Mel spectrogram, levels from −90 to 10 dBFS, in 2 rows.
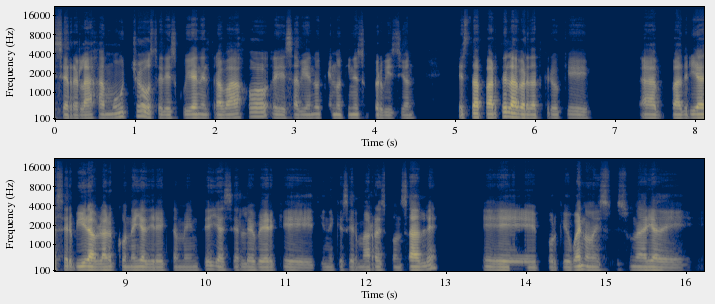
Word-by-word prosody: se 110 +2 0
relaja 105 +2 +1
mucho, 130 +7 -3
o - - +2
se 110 - -9
descuida 110 +2 -1
en 115 - -1
el 110 0 -4
trabajo, 125 +8 0
eh, 110 -2 -4
sabiendo 110 +1 -5
que 110 -1 -12
no 110 - -4
tiene 110 +1 -6
supervisión. 100 -1 -9 0.5
Esta 130 -1 +3
parte, 120 +5 +5
la 135 -4 +10
verdad, 110 -2 +3
creo 110 -1 -9
que, 110 -2 -9 0.6
ah, 110 -1 +1
podría, 115 +1 +3
servir 115 0 +4
hablar 105 0 +5
con 105 -1 -7
ella 110 +1 +3
directamente, 105 +1 -7
y 125 - -7
hacerle 105 0 -5
ver, 100 0 +1
que 100 -3 -6
tiene 105 -1 -17
que - - -17
ser 105 0 -11
más 105 0 -4
responsable, 110 +1 0 0.5
eh, 100 -2 -2
porque 100 0 -11
bueno, 110 +1 +2
es 105 0 -10
es 105 0 -17
un 110 -1 -9
área 105 -1 +2
de 95 -1 -7
110 Hz, 165 wpm, -27 LUFS, 105-110 Hz, 0.6 s, la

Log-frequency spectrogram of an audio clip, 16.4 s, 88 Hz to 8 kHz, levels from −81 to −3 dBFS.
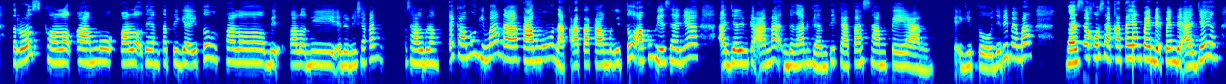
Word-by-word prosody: Terus 290 +9 0
kalau 280 -2 0
kamu 290 0 0
kalau 270 0 +2
yang 270 -2 -4
ke-3 275 -2 -2
itu, 330 +6 -4
kalau 280 -1 0
bi 255 - -2 0.2
kalau 250 0 -2
di 250 0 -5
Indonesia 245 +4 -4
kan 335 +3 -3 0.4
selalu 270 -1 +1
bilang, 270 - -2 0.2
"Eh 350 - -3
kamu 380 +3 -1
gimana 345 -2 +3
kamu?" 320 +3 +4
Nah 215 - +2
kata 250 +1 +1
kamu 250 0 +1
itu 275 +5 -4
aku 305 +1 +4
biasanya 300 +1 0 0.4
ajarin 265 +1 +2
ke 275 - -6
anak 265 +4 0
dengan 250 +2 -3
ganti 240 +3 -6
kata 255 +2 -1
"sampean" 240 - -3 0.2
kayak - - -11
gitu. 225 -3 -5
Jadi 250 +9 -3
memang 365 +3 +1 0.5
bahasa 285 +7 +6
kosakata 350 -2 +2
yang 355 0 +1
pendek-pendek 300 -3 +3
aja 235 +8 +3
yang 380 +1 -3
280 Hz, 155 wpm, -25 LUFS, 250-325 Hz, 0.5 s, bahasa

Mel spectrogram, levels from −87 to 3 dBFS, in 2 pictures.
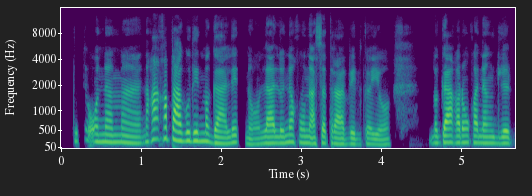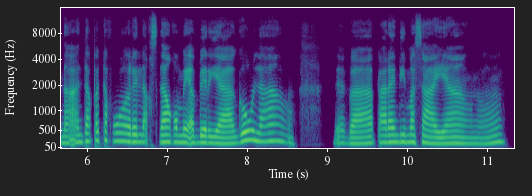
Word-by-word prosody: Totoo 205 -1 -3
naman, 180 -4 0
nakakapagod 250 -2 +4
din 220 -1 +3
magalit 170 -3 +1
'no, 135 +1 -3
lalo 160 +1 +2
na 185 - +2
kung 175 -2 -3
nasa 155 0 +1
travel 140 -3 -1
kayo. 130 -2 -2 0.5
Magkakaroon 175 +1 +2
ka 170 - +2
ng 160 -1 -1
guilt 160 +1 0
na, 175 +3 -1
"Dapat 225 +3 -3
ako 210 -2 -1
relax 185 0 -3
lang, 185 0 +2
kung 185 -1 -2
may 175 - +2
aberya, 165 -3 +1
go 225 +7 +2
lang!" 210 -4 -3 0.5
'Di 160 - -8
ba? 155 +2 -1
Para 180 +1 0
hindi 185 0 -2
masayang 155 -4 -1
'no? 155 +6 -6
170 Hz, 170 wpm, -22 LUFS, 155-190 Hz, 0.5 s, nakakapagod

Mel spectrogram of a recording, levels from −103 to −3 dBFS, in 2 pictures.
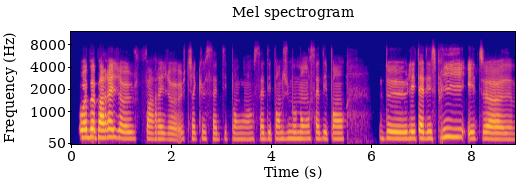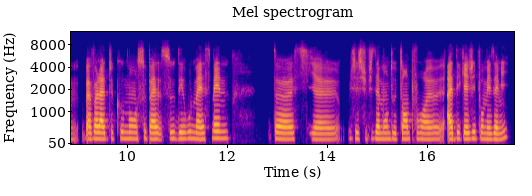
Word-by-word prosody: Ouais, 230 +1 +7
bah 240 +1 +7
pareil, 230 +1 +7
heu, 195 -2 +1
je - - -15
f - - -33
pareil, 185 -1 -3
heu, 170 0 -5
je 190 - -18
dirais 190 0 -8
que 195 +1 -10
ça 180 0 -8
dépend, 180 0 -10
ça 185 +1 -5
dépend 185 0 -5
du 190 +1 -7
moment, 195 -1 -2
ça 195 0 -4
dépend 185 -1 -3 0.7
de 195 -1 +3
l'état 200 0 +6
d'esprit 235 +5 -1
et 195 0 +1
de, 180 -2 0 0.2
bah, - - +2
voilà, 190 -1 +6
de 185 +1 -14
comment 190 0 -5
se 205 +2 -9
passe, 180 -2 +1
se 190 - -7
déroule 195 +1 -3
ma 185 -2 +1
semaine 205 +2 -1
en 200 - -26 0.7
fait, 195 - -2 0.3
heu, - - -2
si, 180 0 -15
heu, 170 0 -4 0.2
j'ai 195 -1 -8
suffisamment 185 0 -3
de 185 -1 -6
temps 185 +1 -1
pour, 185 -1 -6
heu, 175 +1 -4
à 175 - +7
dégager 185 +1 -1
pour 190 -1 -6
mes 175 0 -3
amis. 180 +7 0
190 Hz, 170 wpm, -23 LUFS, 180-195 Hz, 0.7 s, Ouais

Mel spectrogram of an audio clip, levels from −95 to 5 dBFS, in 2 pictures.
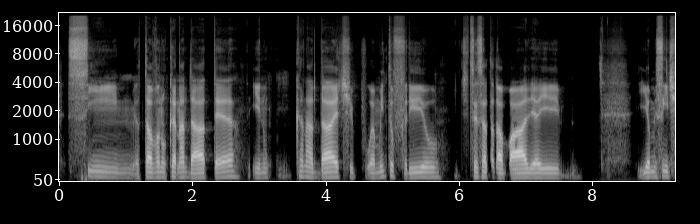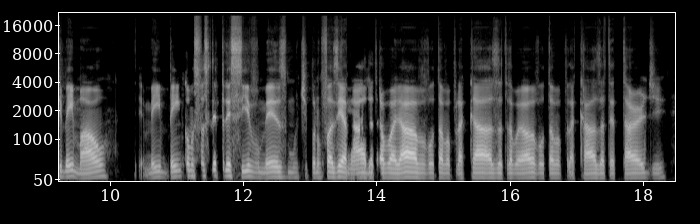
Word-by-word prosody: Sim, 110 -4 0
eu - - -10
estava 115 0 0
no 110 -2 -7
Canadá 110 -3 +2
até 115 +4 -1 0.2
e 105 -1 -5
no 110 +1 -13 0.4
Canadá 115 -1 +2
é - - +2
tipo, 105 -1 -6
é 105 - -2
muito 125 +5 -8
frio, 110 +1 -4 0.3
você - - -5
só - - 0
trabalha 105 0 +3
e 105 0 -3 1.1
e - - -11
eu 115 - -1
me 115 - -10
senti 125 -1 0
bem 125 +2 +2
mal, 115 +5 +1 0.5
meio 115 +3 -4
bem, 125 +2 -1
como 135 0 -5
se 125 - +1
fosse 140 - -2
depressivo 130 -5 +1
mesmo, 110 0 -1
tipo 110 - -8
eu - - -13
não 110 - -9
fazia 115 +2 +4
nada, 105 +1 +2
trabalhava 105 +1 +5
voltava 105 0 -4
pra 100 - -4
casa, 105 0 +2
trabalhava 105 +1 0
voltava 100 -1 -6
pra - - -8
casa 100 +1 -1
até 100 0 -8
tarde 105 +1 -1
110 Hz, 150 wpm, -24 LUFS, 105-115 Hz, 1.1 s, trabalhava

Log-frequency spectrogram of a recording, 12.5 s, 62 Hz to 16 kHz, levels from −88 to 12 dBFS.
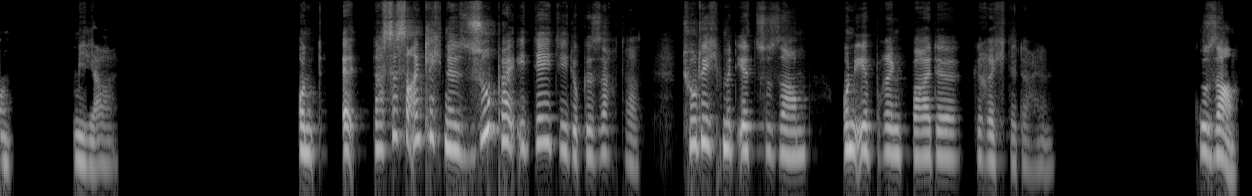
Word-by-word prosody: Mhm, 165 -4 -5 0.7
ja. 150 -1 -6 1.8
Und, 215 -1 +2 0.2
äh, 225 -1 +5 0.2
das 235 +5 0
ist 345 -2 +4
eigentlich 320 +1 +1
'ne 240 -4 +4
super 295 - +4
Idee, 275 +3 0
die 230 -2 -3
du 195 -2 -3
gesagt 200 0 -7
hast. 155 -4 -13 0.4
Tu 270 - +1
dich 275 -2 +2
mit 240 -1 +1
ihr 225 0 +3
zusammen 205 -3 -3 0.3
und 235 +1 +5
ihr 225 +1 +4
bringt 205 0 -2
beide 190 -1 -1
Gerichte 170 -3 -8
dahin. 145 -2 -19 1.5
Zusammen. 205 - +3
210 Hz, 125 wpm, -25 LUFS, 185-235 Hz, 1.8 s, äh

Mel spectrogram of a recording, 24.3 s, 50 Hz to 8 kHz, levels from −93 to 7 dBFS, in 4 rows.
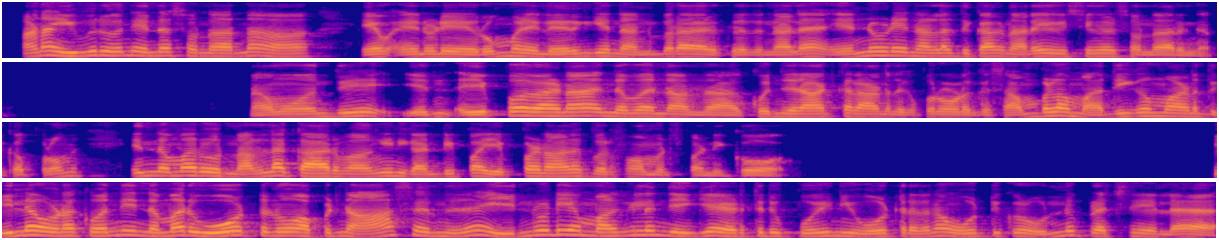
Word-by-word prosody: ஆனா, 225 - +3
இவரு 215 +4 0
வந்து 205 0 0
என்ன 195 +1 0
சொன்னார்னா, 170 +3 -1 0.5
எ - - +3 0.2
என்னுடைய 145 0 0 0.2
ரொம்ப 175 +6 -4
நீ 160 - +1
நெருங்கிய 160 +5 -1
நண்பரா 140 +3 -1
இருக்குறதனால, 130 +2 -4 0.3
என்னுடைய 205 +3 0
நலத்துக்காக 165 -1 -1
நிறைய 160 +4 0
விஷயங்கள் 160 0 -5
சொன்னார்ங்க. 125 -3 -3 1.3
நாம 130 +3 -2
வந்து 160 +4 -2 0.4
எந் 160 +5 -5 0.2
எப்போ 135 +11 0
வேணா 190 0 +5
இந்த 175 -3 0
மாரி 160 -1 +1
நாம் 135 -3 -1
நா 125 - +1 0.2
கொஞ்சம் 150 +1 0
நாட்கள் 150 +1 +1
ஆனதுக்கப்புறம், 135 0 -3
"உனக்கு 125 -1 -5
சம்பளம் 180 +8 +2
அதிகமானதுக்கப்புறம் 155 -1 -2 0.3
இந்த 200 - 0
மாரி 205 -1 +5
ஒரு 155 - -8
நல்ல 190 +8 +2
கார் 160 -1 +6
வாங்கி, 170 +6 -1
நீ 170 - -4
கண்டிப்பா 150 +5 -2
எப்பனாலும் 165 +3 0
பெர்ஃபார்மன்ஸ் 130 -2 -6
பண்ணிக்கோ" 115 +1 -3 2.3
"இல்ல 215 +6 +4
உனக்கு 190 0 +2
வந்து 220 +4 +1
இந்த 190 -4 +1
மாரி 210 0 +5
ஓட்டணும் 200 -3 +3
அப்படினு 175 -1 0
ஆச 220 +1 -1
இருந்ததுனா, 180 +4 -1 0.2
என்னுடைய 235 +7 +1
மகிழுந்து 210 +1 +1
எங்கேயாவது 180 +1 +3
எடுத்துட்டு 175 +1 -3
போய் 180 +3 -1
நீ 175 - 0
ஓட்றதுனா 160 +3 -1
ஓட்டிக்கோ. 170 +1 -4
ஒன்னும் 210 +8 -4
பிரச்சனையே 160 -1 -2
இல்ல. 135 +1 0
165 Hz, 155 wpm, -23 LUFS, 140-190 Hz, 2.3 s, கார்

